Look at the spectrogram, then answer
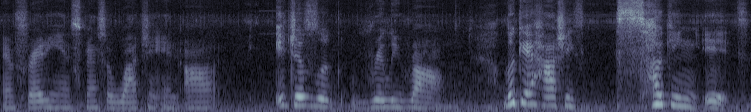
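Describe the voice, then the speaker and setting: A woman's medium-pitched voice with lively intonation at a fairly slow pace, marked by long, frequent pauses, noticeable background noise and audible room echo. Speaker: YouTuber. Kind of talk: commentary video. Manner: stuttering.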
